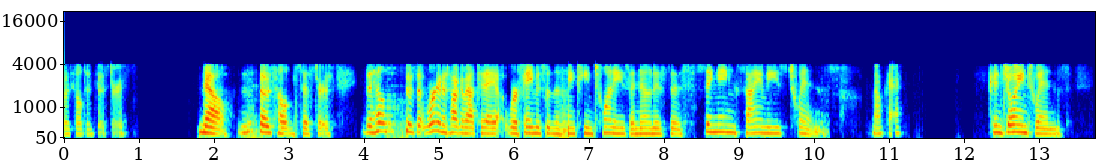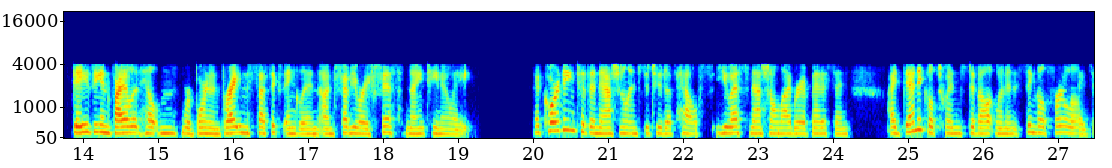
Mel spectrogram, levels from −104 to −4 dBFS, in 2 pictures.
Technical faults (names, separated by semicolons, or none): iLBC codec; lost iLBC frames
